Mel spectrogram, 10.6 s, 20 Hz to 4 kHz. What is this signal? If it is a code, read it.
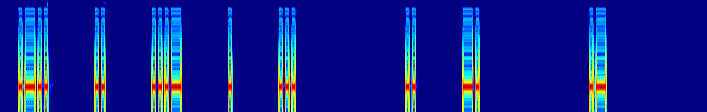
Morse code, heard as a keyed tone, about 25 wpm, spaced as for 10 wpm, 550 Hz. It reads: LIVES IN A
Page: news headlines in morse code at 10 wpm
